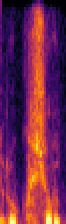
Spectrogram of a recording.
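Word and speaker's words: 緑青: なんと、鴨の橋に紫外線を照射すると、毛皮が六小色に光る、これ青緑と書いて六小って読むらしい、という特徴が発見されたのです。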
